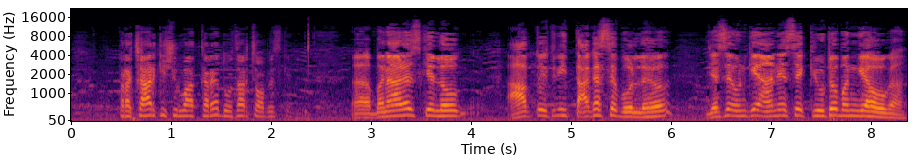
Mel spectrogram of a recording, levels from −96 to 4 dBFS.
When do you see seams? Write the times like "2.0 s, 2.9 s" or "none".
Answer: none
